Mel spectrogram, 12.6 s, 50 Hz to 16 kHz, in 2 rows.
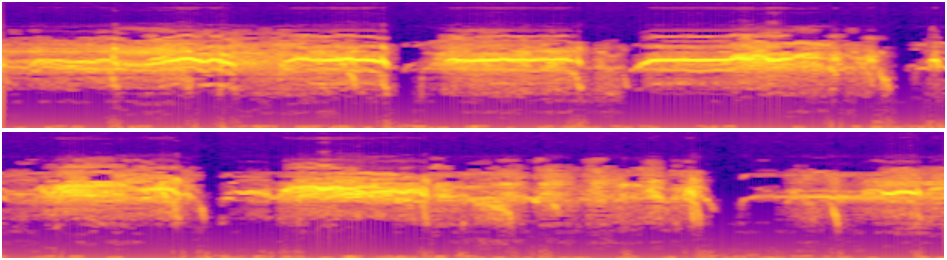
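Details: Young peregrine falcon chicks being fed their evening meal on 5 May 2021; repeated harsh, wheezy screeching calls in bursts of about one to two seconds with short gaps, over a steady low rumble of background noise.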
